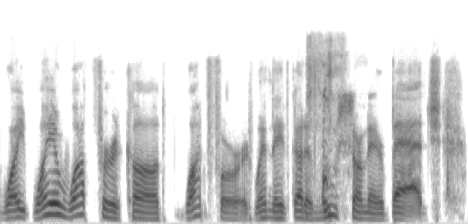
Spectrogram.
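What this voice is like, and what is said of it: Poorly done American accent. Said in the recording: “you got these Americans like ... I've absolutely butchered that uh, accent.”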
